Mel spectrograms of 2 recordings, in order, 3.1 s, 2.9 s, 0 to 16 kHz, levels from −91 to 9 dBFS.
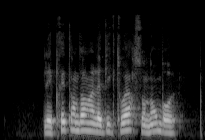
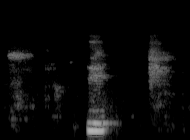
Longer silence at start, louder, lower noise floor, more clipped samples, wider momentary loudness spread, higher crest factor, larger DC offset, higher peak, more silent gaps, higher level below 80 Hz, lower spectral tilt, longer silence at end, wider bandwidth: first, 0.65 s vs 0.15 s; first, -26 LUFS vs -34 LUFS; first, -79 dBFS vs -71 dBFS; neither; second, 5 LU vs 23 LU; about the same, 16 dB vs 18 dB; neither; first, -10 dBFS vs -18 dBFS; neither; first, -72 dBFS vs -86 dBFS; first, -9.5 dB/octave vs -7.5 dB/octave; about the same, 0.45 s vs 0.35 s; first, 9.4 kHz vs 6.2 kHz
